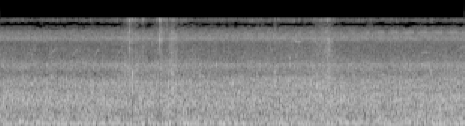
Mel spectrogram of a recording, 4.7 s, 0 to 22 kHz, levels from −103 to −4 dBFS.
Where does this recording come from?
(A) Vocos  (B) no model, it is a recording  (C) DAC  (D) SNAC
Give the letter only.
B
